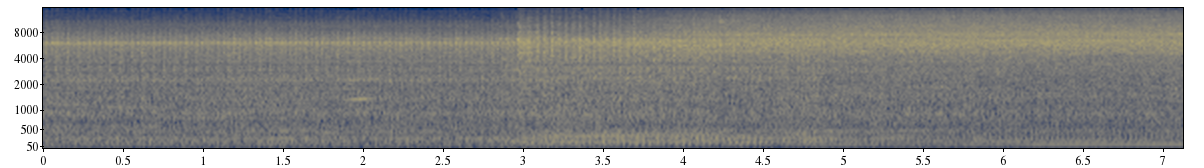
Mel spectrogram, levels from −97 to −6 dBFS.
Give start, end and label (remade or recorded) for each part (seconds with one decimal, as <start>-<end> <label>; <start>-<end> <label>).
0.0-7.1 recorded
